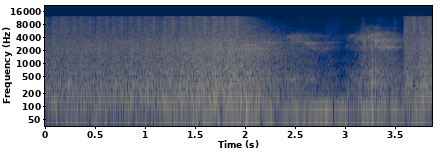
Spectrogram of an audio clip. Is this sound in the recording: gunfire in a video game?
yes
